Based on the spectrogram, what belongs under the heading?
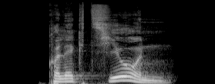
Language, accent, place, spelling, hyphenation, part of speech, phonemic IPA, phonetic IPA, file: German, Germany, Berlin, Kollektion, Kol‧lek‧ti‧on, noun, /kɔlɛkˈtsi̯oːn/, [kɔ.lɛkˈt͡sjoːn], De-Kollektion.ogg
- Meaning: 1. collection, product line (set of items presented or marketed together, often in a similar style) 2. synonym of Sammlung (“collection, set of collected items”)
